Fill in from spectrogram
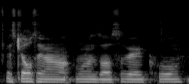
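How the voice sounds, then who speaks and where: A man's voice: medium pitch, flat delivery, fairly quick, fairly bright tone. Young American man chatting, noisy recording. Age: young adult. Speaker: vlogger showing a collection haul. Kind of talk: casual chat to camera. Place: small bedroom, indoors.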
